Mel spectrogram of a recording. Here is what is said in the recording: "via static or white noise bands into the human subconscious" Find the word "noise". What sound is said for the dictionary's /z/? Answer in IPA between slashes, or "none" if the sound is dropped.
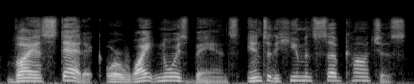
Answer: /z/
